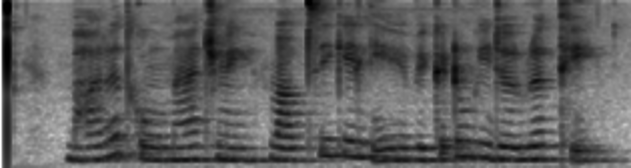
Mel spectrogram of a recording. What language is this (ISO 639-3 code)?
hin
